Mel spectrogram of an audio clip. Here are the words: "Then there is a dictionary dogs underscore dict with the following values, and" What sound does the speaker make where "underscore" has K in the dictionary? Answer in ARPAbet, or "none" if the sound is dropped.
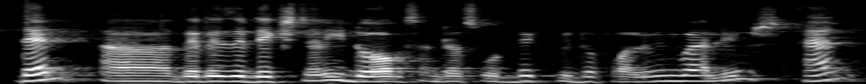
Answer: none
